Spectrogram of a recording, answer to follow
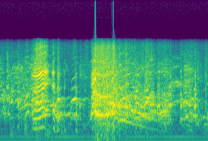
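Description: Men yelling in high, wavering whoops, in two loud outbursts about a second in and about two seconds in, the second the longest.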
